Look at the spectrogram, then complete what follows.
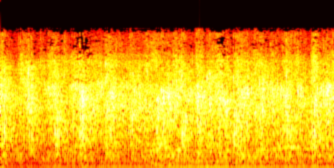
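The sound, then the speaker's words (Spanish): A crowd bursts into steady, vigorous applause, dense overlapping claps holding a loud, even roar for several seconds with no voices over it. The applause comes during a church sermon, at the preacher's request to clap strongly. “No, si van a darle un aplauso, déselo con fuerza, por favor.”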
